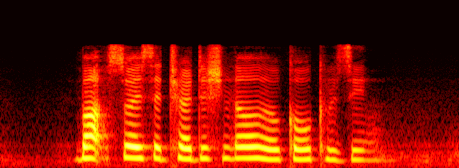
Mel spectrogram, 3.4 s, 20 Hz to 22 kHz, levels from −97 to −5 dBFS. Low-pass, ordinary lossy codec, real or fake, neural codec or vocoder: 7.2 kHz; none; fake; codec, 16 kHz, 0.5 kbps, FunCodec, trained on LibriTTS, 25 frames a second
